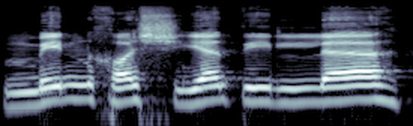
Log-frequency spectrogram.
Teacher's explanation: من میں نون ساکن کے بعد خا آ رہا ہے تو جو کہ حروف حلقی میں سے ہے، یہاں غنہ نہ کیجیے گا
